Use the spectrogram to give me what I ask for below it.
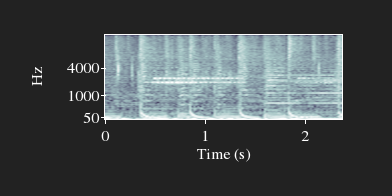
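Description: A telephone ringing for an incoming call, an electronic ringtone repeating in quick, evenly spaced bursts at a moderate level, with no voices over it.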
